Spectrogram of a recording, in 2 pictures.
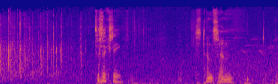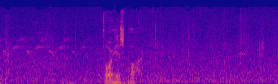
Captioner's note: applause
